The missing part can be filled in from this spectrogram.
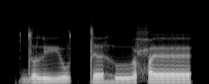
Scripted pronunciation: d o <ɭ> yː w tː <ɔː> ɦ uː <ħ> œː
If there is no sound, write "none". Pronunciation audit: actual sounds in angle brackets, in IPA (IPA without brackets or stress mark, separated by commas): l, əː, ħ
